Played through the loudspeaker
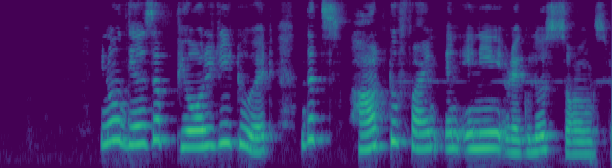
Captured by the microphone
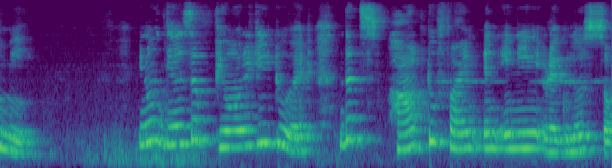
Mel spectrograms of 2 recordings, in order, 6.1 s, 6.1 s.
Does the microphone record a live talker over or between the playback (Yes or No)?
No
